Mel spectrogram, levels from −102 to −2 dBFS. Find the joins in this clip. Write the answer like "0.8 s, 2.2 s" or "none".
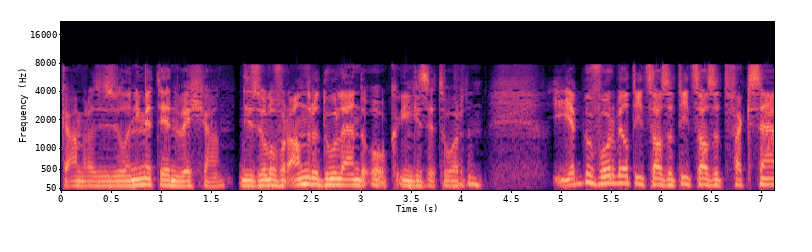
1.7 s, 6.2 s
